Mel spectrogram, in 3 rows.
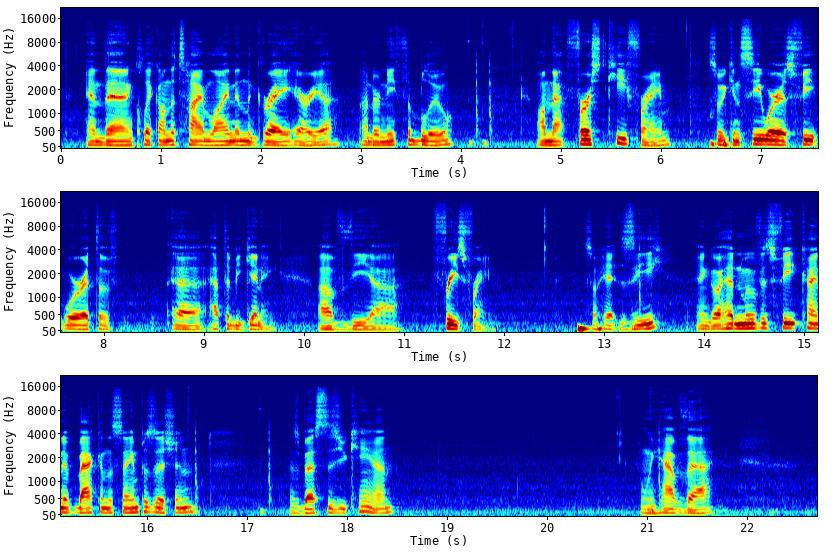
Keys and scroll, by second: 12.7 z.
